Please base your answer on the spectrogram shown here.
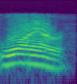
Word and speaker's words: water: Cuando encontramos esta T, miren esta T, rodeado por dos vocales, en este caso A y E, U, O y E, ¿verdad? Podemos usar la R en este caso de inglés, la R, ¿verdad? Y podemos decir water, water, ¿verdad?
